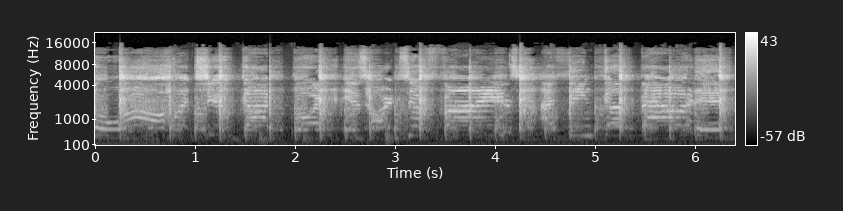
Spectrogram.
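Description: A pop song playing: a fast, steady beat under an electronic, synthetic-sounding lead line, with no clear words.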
